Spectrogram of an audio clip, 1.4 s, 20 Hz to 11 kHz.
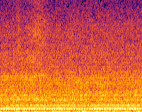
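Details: Lexus GX 460 V8 after fixing cylinder 2 misfire caused by oil in the spark plug well from a cracked spark plug seal, with new OEM plugs and coils: smooth, steady idle for about five minutes, no stumble, no check engine light.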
